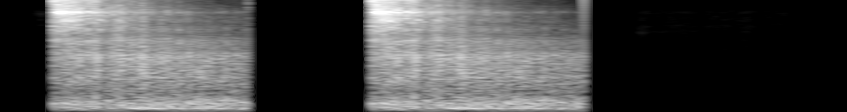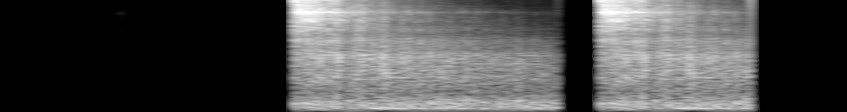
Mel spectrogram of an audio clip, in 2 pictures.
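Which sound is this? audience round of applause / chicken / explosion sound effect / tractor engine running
explosion sound effect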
